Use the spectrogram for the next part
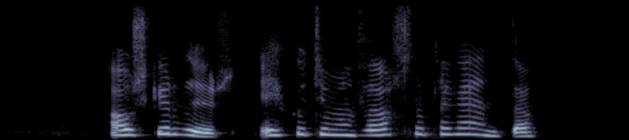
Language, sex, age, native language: Icelandic, female, 12, Icelandic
